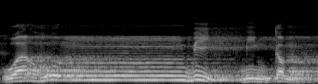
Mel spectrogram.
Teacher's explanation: Mim mati bertemu ba. Apa? Ikhfa syafawi, mingkem mulutnya. Mim mati, mim sama ba itu hurufnya apa berdekatan.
